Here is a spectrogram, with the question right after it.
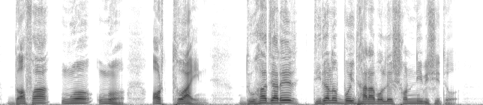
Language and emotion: Bengali, neutral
